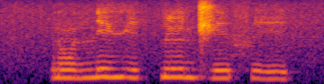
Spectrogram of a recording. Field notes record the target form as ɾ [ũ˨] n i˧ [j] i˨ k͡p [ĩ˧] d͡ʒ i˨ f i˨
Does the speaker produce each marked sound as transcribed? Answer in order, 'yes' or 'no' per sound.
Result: yes, yes, yes

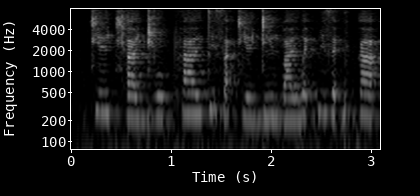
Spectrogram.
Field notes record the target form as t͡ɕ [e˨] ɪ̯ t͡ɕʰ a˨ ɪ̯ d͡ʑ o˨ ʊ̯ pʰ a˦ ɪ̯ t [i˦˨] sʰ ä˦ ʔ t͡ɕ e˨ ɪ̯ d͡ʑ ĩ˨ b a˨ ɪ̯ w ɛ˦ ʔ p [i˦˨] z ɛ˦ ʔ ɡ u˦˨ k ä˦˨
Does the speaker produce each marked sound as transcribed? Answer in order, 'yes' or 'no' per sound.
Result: no, yes, yes

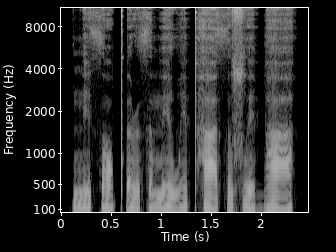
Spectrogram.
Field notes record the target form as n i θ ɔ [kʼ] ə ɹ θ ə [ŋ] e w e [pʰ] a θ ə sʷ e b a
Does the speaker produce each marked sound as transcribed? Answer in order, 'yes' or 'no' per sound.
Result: no, no, yes

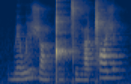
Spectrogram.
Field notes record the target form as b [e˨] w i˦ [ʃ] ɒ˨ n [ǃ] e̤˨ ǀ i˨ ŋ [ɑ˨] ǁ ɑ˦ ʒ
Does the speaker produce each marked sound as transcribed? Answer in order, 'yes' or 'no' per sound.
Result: yes, yes, yes, no

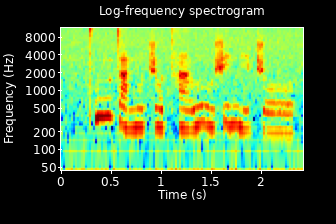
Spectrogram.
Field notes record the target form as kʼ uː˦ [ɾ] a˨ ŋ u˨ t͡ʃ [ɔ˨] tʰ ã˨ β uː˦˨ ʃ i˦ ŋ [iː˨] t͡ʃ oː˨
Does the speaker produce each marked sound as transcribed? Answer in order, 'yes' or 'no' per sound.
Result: no, no, no

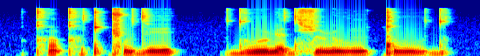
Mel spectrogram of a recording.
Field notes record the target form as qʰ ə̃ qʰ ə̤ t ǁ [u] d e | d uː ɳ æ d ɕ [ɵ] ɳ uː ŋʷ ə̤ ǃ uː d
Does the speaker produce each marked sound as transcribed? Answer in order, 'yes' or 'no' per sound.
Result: yes, yes

